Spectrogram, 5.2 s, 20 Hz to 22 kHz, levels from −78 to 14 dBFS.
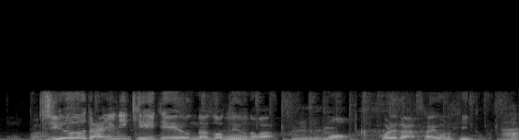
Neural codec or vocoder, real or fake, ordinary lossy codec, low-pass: none; real; none; none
